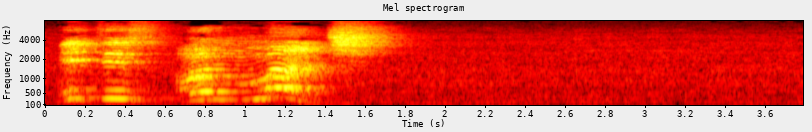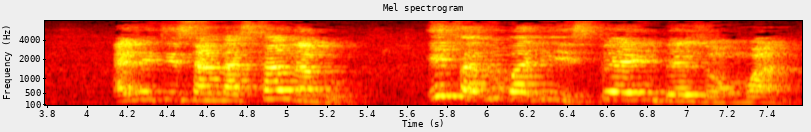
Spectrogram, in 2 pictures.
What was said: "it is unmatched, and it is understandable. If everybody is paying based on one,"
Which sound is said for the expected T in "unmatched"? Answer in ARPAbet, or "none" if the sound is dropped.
none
